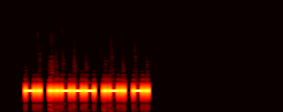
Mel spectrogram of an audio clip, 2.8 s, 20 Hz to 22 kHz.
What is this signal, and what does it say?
Morse code, heard as a keyed tone, about 40 wpm, 700 Hz. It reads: N2RN
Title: USA Call Signs - 4 Characters - 40wpm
